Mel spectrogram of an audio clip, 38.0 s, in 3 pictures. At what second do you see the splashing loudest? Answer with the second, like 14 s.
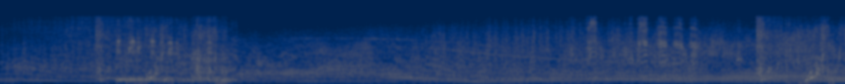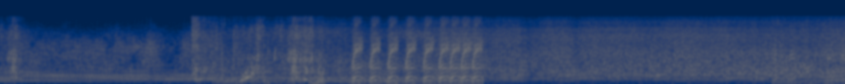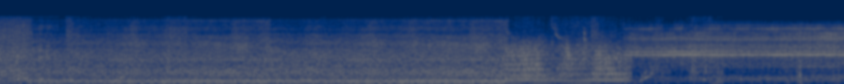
17 s.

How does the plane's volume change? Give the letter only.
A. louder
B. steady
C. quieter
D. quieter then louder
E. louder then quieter
A.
